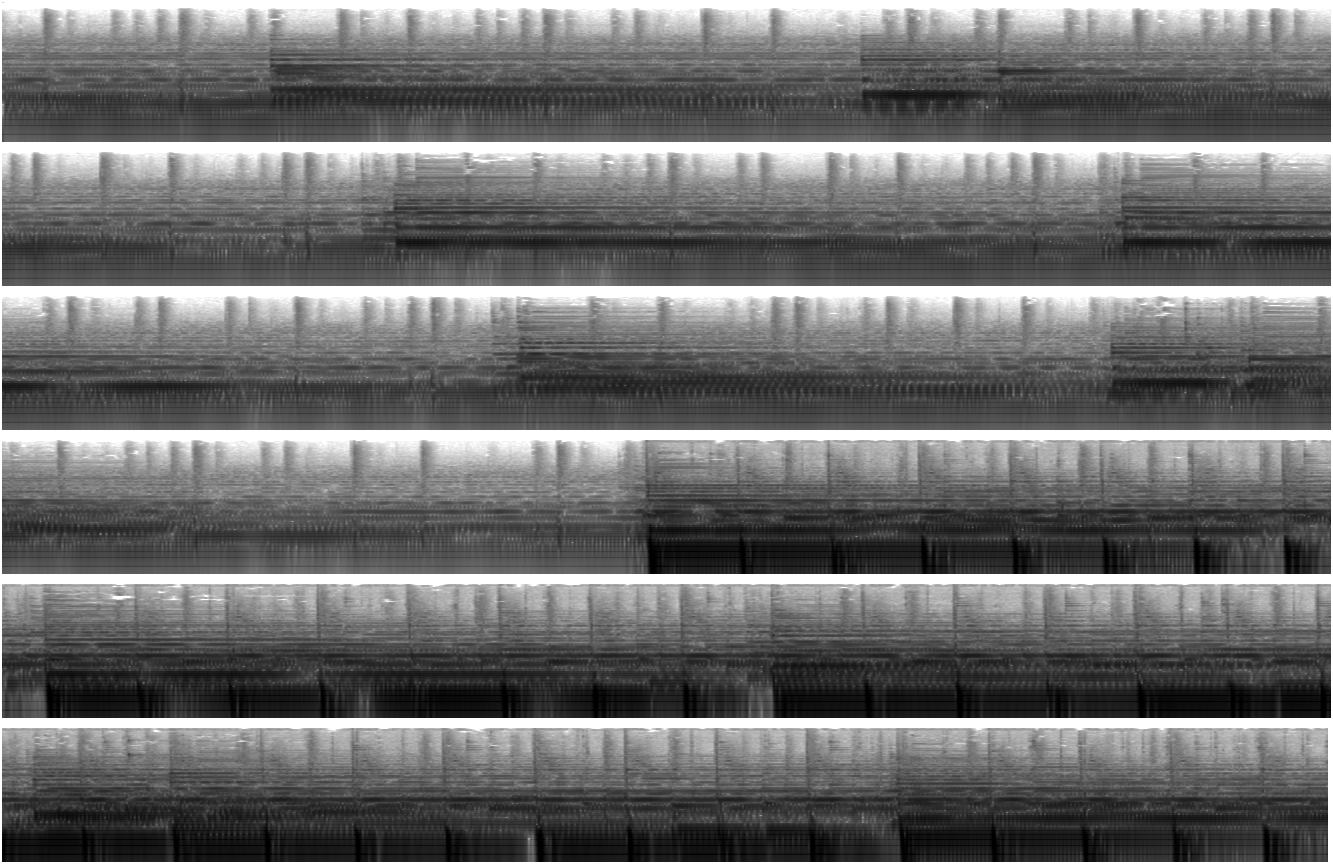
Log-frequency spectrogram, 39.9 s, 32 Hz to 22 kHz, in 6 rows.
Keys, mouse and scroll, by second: 0.5 shift+middle click, 1.0-2.1 scroll up 4, 1.5 middle click, 2.1 shift+middle click, 2.7-3.0 scroll up 1, 3.0 middle click, 3.4 scroll down 1, 3.9 middle click, 4.5 shift+middle click, 5.0 scroll up 4, 5.3 middle click, 6.0 shift+middle click, 10.0 shift+middle click, 10.0 click, 12.1 click, 22.0 right click, 22.3 middle click, 24.6 click, 25.4 right click, 26.3 click, 28.2 middle click, 29.3-29.6 scroll down 3, 29.6 middle click, 30.6 click, 32.1 middle click, 32.6 shift+middle click, 32.9-33.6 scroll up 5, 33.6 middle click, 34.6 e, 37.1 s, 38.1 middle click, 38.5 scroll down 3, 38.8 shift+middle click.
